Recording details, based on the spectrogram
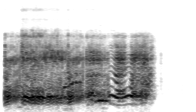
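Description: A loud, drawn-out fart noise, buzzy and wobbling for about two seconds before cutting off abruptly.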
